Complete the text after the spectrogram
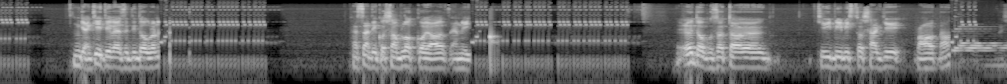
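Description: A young man reads aloud with animation, close to a microphone.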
